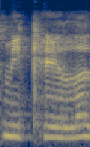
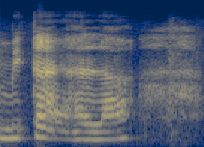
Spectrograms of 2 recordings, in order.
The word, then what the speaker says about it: Micaela: So my name's Michaela. Well, mostly that's how they say it, but I get tired of correcting them. But it's actually Micaela.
